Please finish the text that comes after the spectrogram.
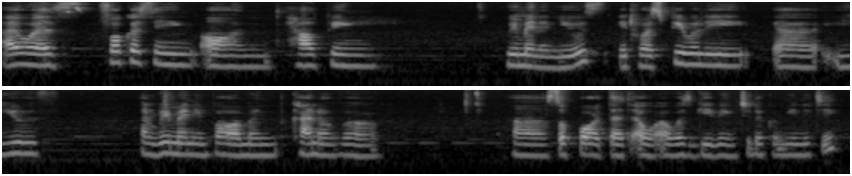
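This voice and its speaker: A woman with a South Sudanese accent answering interview questions about herself in measured, halting phrases. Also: on the low side, little pitch movement, dark tone, muffled recording. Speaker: interview guest, businesswoman. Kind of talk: interview, personal life story.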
